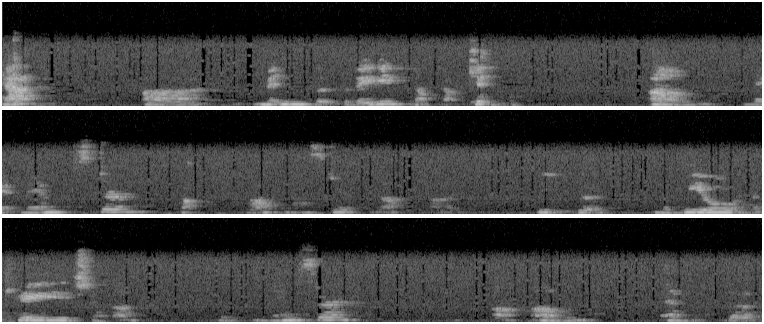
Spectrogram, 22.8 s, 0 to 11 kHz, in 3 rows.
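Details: Severe conduction aphasia in a 56-year-old woman after a single stroke to the left hemisphere in June 2012, worse with stress; word fluency task naming animals in one minute; conduction aphasia.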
